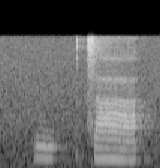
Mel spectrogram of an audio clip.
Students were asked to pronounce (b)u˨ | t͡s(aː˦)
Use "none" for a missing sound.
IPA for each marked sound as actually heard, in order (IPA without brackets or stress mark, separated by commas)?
p, aː˨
